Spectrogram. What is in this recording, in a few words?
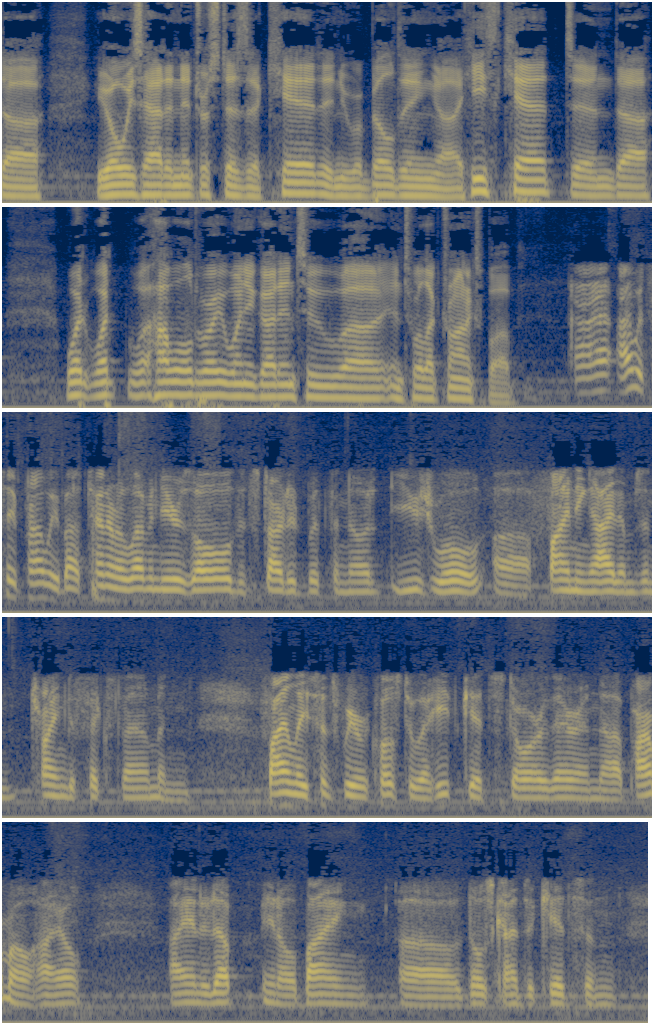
Tube Talk interview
